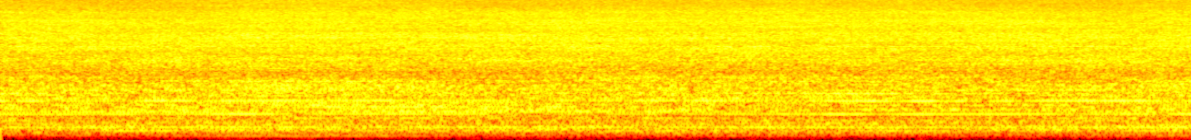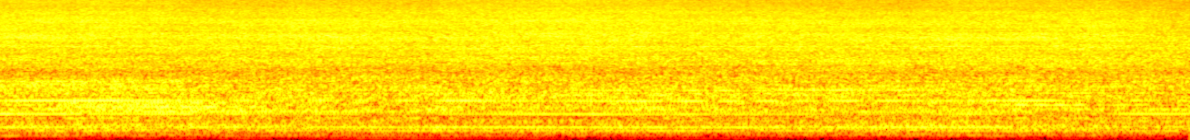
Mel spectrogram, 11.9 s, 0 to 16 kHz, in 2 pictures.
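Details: 2002 Hoover PowerMax II U5246-940 upright vacuum with 12 amp Elite motor, after motor work: loud, steady high rushing whine from a high-RPM motor and 20-blade fan impeller, no rattles or grinding; normal healthy motor and fan running.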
